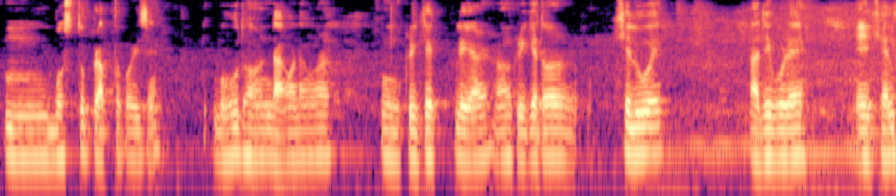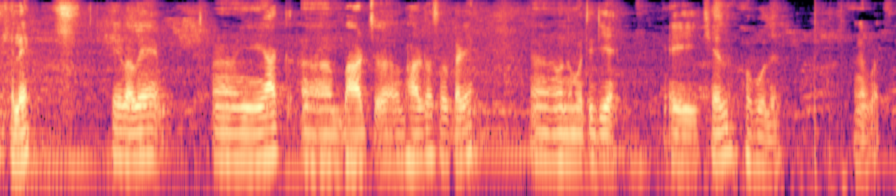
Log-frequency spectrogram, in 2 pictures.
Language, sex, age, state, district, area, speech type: Assamese, male, 18-30, Assam, Sonitpur, rural, spontaneous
